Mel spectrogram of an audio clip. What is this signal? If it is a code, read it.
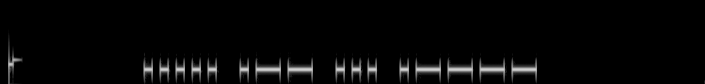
Morse code, heard as a keyed tone, about 15 wpm, 700 Hz. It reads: 5WS1
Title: Four Challenging Letter-Number Combinations 15wpm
